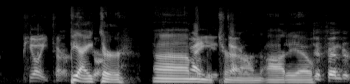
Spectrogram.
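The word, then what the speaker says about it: Piotr: Yeah, that's spelled P I O T R. Per.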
